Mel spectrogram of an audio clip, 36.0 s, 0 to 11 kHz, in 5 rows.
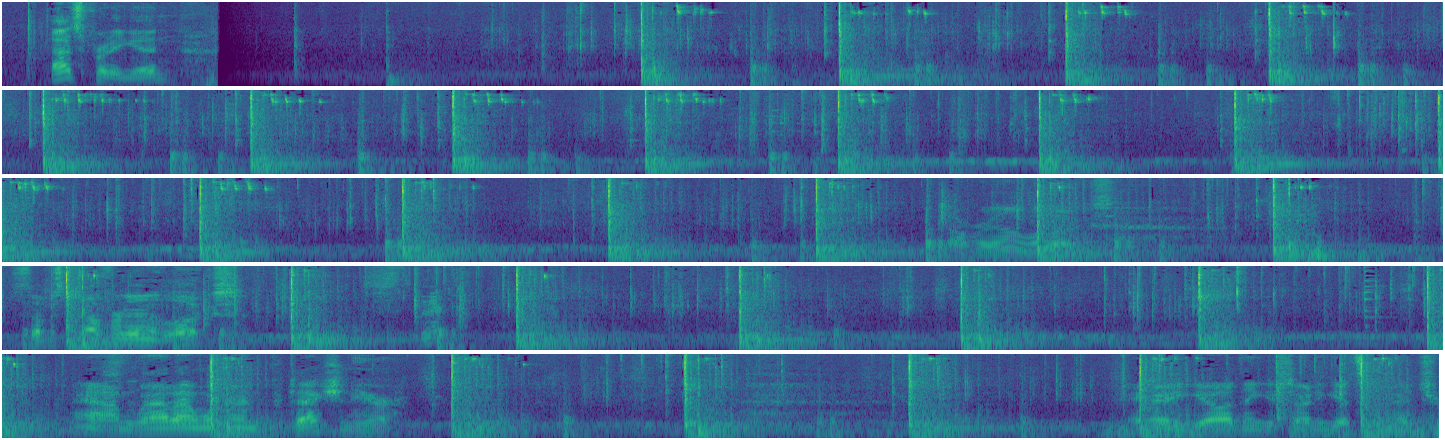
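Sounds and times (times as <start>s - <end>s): tomahawk chopping into door: 3.2s - 11.8s, 24.2s - 24.6s.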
